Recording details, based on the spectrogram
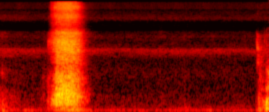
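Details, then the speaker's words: A person says they have to sneeze, then one loud, sharp, hissing burst of breath, a typical sneeze, followed by quiet; more sneezes come afterwards. "I gotta sneeze. Oh, oh no, I gotta sneeze."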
